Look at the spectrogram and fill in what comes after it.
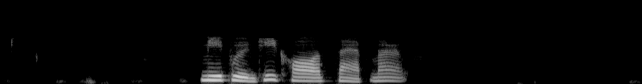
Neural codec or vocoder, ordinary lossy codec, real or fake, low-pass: codec, 16 kHz, 0.5 kbps, X-Codec, HuBERT features, trained on LibriSpeech; MP3, 32 kbps; fake; 3.6 kHz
